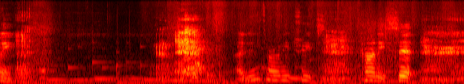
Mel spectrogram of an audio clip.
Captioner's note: oinks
